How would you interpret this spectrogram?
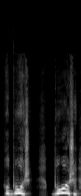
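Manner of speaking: high, loud lament from the queen; wailing queen. A narrator's reading. Queen wails in horror at the king's answer, high and loud. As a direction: wring your hands and wail it out. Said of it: "запричитала королева".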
